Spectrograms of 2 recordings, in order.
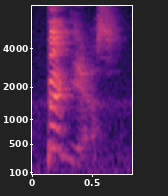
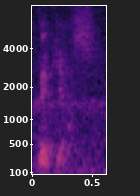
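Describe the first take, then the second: First: Much higher, much louder big yes; emphatic yes. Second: Much softer, understated big yes; quiet yes. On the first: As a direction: shout your enthusiasm. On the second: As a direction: say it low, almost to yourself. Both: Real, not acted. Answering thigh highs question.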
